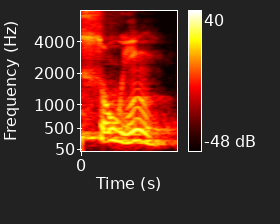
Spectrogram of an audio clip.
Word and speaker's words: Samhain: Então, esse Samhain se escreve Samhain, se alguém quiser pesquisar.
